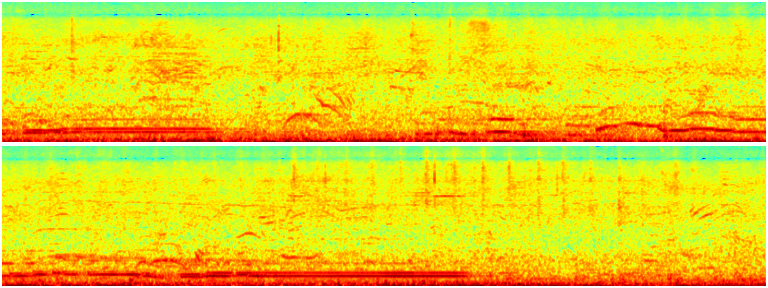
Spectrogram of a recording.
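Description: Wind blows outdoors and rustles palm fronds.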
